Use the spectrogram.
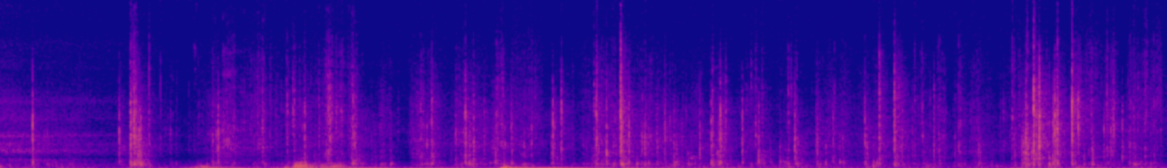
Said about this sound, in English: This is really nice quality wrapping paper. Right? You like that? It's like sick.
